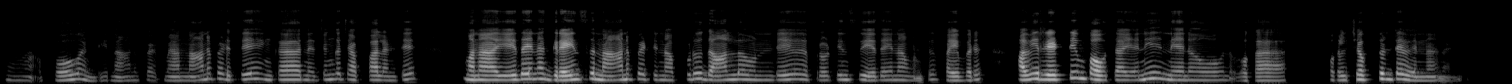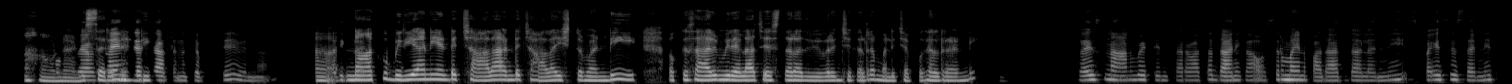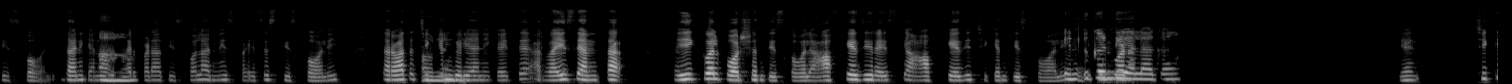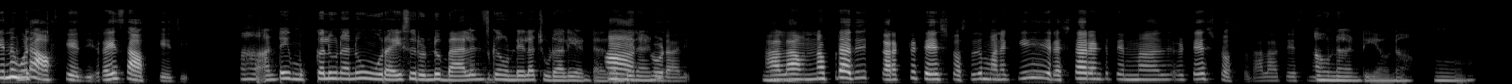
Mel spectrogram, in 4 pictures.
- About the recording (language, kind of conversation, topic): Telugu, podcast, రుచికరమైన స్మృతులు ఏ వంటకంతో ముడిపడ్డాయి?
- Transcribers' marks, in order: in English: "గ్రేయిన్స్"; in English: "ప్రోటీన్స్"; other noise; in English: "రైస్"; in English: "స్పైసెస్"; in English: "స్పైసెస్"; in English: "చికెన్"; in English: "రైస్"; in English: "ఈక్వల్ పోర్షన్"; in English: "హాఫ్ కేజీ రైస్‍కి, హాఫ్ కేజీ"; in English: "చికెన్"; in English: "చికెన్"; in English: "హాఫ్ కేజీ. రైస్ హాఫ్ కేజీ"; tapping; in English: "బ్యాలెన్స్‌గా"; in English: "కరెక్ట్ టేస్ట్"; in English: "రెస్టారెంట్"; in English: "టేస్ట్"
